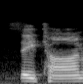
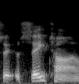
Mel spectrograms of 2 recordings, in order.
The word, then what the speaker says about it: seitan: Oh, yeah, it's seitan, like Satan, but it's seitan, I think is how you pronounce it.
